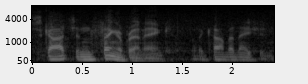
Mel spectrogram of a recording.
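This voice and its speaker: Breezy american private eye, low voice that swings around a lot, teasing, noisy old radio recording. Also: male voice, expressive, fairly quick, fairly bright tone. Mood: smooth, flirtatious. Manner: glib, teasing, wry. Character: wisecracking flirtatious male private detective, breezy and teasing. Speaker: private detective and narrator. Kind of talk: 1940s-50s American radio detective acting.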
